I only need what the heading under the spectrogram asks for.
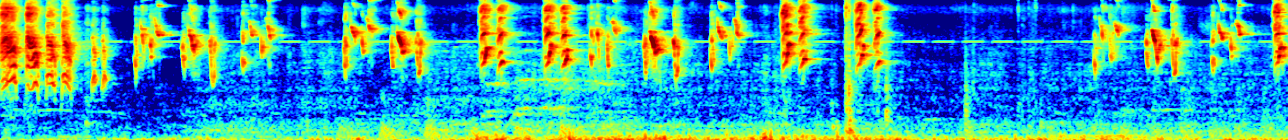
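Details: Long-tailed shrike in full varied song, used to lure others into singing; repeated bursts of harsh chattering and scratchy trilled phrases separated by short pauses, a faint thin steady tone behind.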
